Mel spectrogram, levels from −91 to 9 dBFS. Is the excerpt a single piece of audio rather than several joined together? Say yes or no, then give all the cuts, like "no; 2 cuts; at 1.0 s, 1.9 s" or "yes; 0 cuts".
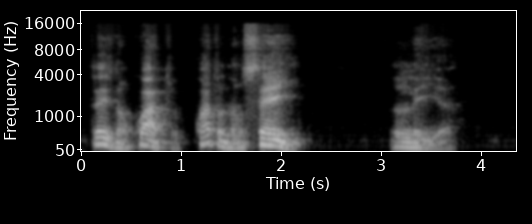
no; 1 cut; at 1.1 s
